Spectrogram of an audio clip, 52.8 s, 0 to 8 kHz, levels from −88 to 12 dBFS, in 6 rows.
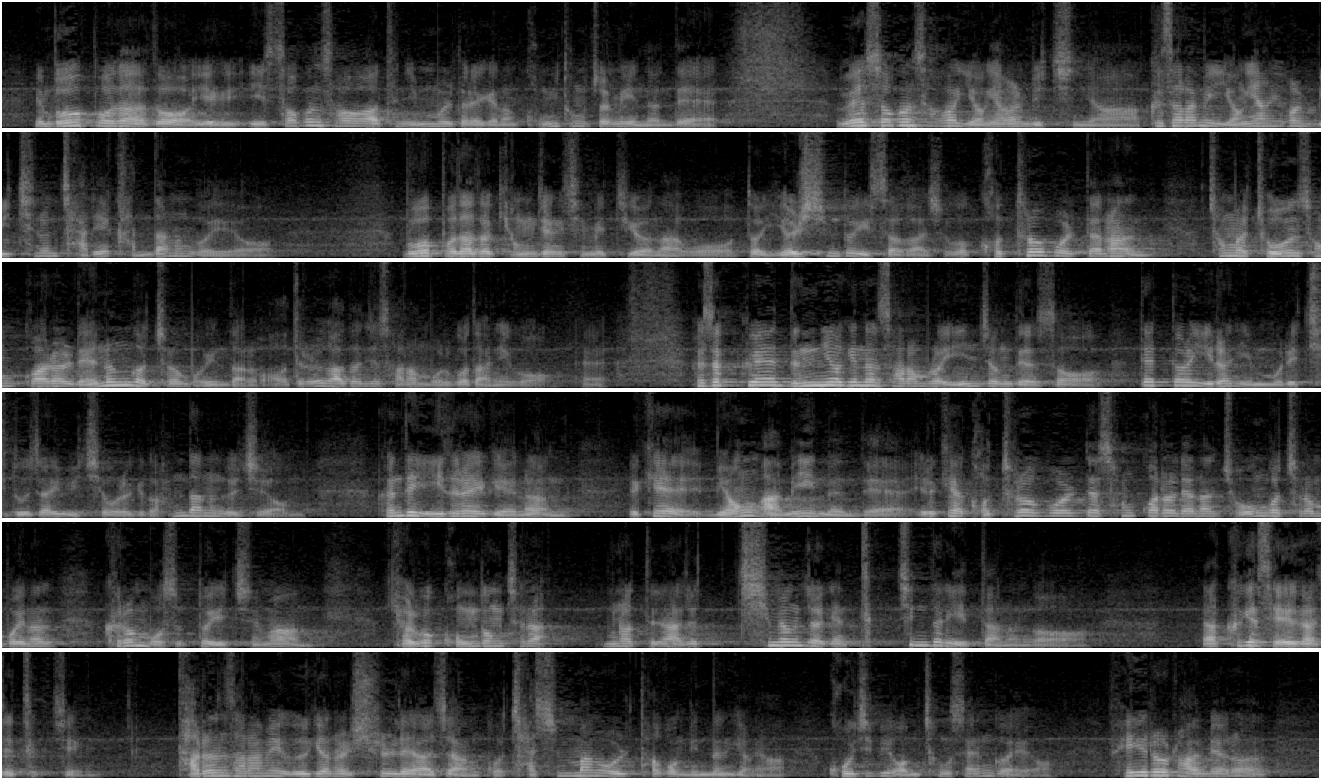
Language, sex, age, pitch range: Korean, male, 50-69, 135-170 Hz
